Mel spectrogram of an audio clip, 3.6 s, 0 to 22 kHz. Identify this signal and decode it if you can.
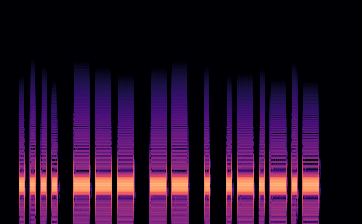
Morse code, heard as a keyed tone, about 21 wpm, 700 Hz. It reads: HOME.
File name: practice / 22wpm / Sentences with 4-Word Phrases - 22wpm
